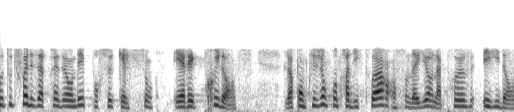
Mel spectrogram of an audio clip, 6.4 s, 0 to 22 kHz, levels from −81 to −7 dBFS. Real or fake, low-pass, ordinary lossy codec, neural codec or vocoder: fake; 3.6 kHz; Opus, 16 kbps; codec, 16 kHz, 2 kbps, X-Codec, HuBERT features, trained on LibriSpeech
